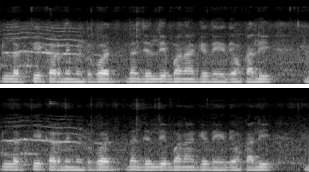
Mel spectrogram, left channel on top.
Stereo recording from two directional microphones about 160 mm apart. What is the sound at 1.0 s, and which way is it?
Speech, centre (ahead or behind).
